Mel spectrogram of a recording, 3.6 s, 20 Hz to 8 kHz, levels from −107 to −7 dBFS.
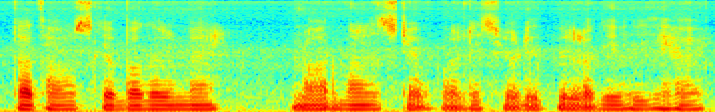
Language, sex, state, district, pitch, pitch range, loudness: Hindi, male, Uttar Pradesh, Lucknow, 110 Hz, 105-110 Hz, -19 LUFS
